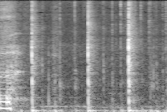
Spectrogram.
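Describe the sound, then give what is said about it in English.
Three separate, crisp computer keyboard key presses, evenly spaced and moderately loud over a faint background hum, as keys are tapped while working through desktop shortcuts. “Windows W, whiteboard button to activate, press spacebar. No. Escape.”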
